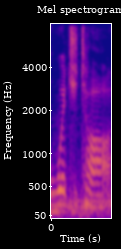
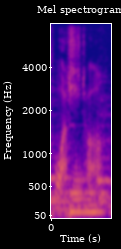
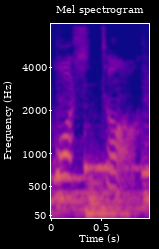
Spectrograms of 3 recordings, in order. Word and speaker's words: Ouachita: Back in Texas, everybody pronounces it Wichita, but really, it's Washita. Washita. Washita.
